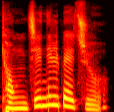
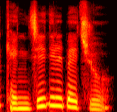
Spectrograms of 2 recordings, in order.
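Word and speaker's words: 更進一杯酒: 앞서 설명드렸듯이 고치다의 의미로 쓰일 때는 발음이 경이고요. 다시의 의미로 쓰였을 때는 발음이 갱이죠.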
